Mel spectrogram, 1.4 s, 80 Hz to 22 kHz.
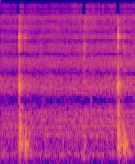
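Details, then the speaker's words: Webasto Airtop 2000 heater installed in a Westerly Konsort boat, starting up with exhaust beginning to smoke: sharp single ticks about a second apart from the fuel metering pump, boxed in a locker; normal operation. "You can see it starting to smoke. And now you can hear the pump ticking, the metering pump."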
